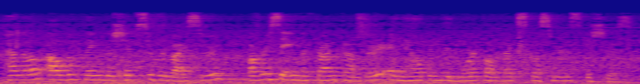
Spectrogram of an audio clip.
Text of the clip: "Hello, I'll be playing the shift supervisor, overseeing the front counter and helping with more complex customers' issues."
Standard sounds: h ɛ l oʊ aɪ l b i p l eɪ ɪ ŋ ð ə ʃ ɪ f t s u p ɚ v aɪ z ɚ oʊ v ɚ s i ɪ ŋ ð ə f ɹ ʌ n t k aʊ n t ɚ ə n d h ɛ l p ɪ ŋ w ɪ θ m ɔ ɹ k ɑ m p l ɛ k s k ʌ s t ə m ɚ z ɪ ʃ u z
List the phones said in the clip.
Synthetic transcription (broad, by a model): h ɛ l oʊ aɪ l b i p l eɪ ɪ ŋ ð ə ʃ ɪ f s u p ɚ v aɪ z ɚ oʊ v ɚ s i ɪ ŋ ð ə f ɹ ʌ n t k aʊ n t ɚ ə n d h ɛ l p ɪ ŋ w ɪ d m ɔ ɹ k ɑ m p l ɛ k s k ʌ s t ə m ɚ s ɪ ʃ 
